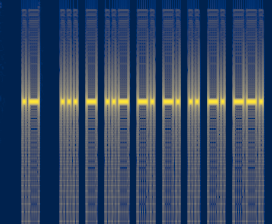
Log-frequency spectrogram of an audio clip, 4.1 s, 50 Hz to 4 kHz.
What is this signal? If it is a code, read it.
Morse code, heard as a keyed tone, about 25 wpm, 550 Hz. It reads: A STUNNING
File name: podcast / News headlines-1x-25x25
